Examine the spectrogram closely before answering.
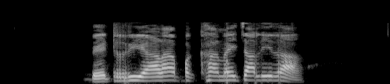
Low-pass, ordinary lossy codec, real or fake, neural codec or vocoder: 7.2 kHz; MP3, 48 kbps; fake; vocoder, 44.1 kHz, 80 mel bands, Vocos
